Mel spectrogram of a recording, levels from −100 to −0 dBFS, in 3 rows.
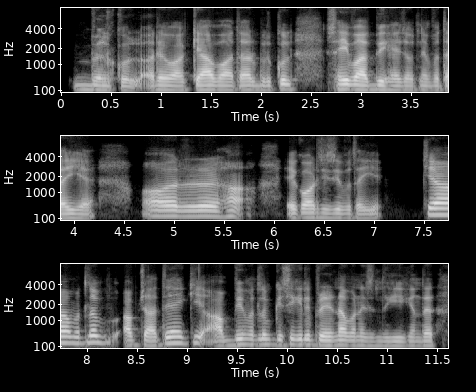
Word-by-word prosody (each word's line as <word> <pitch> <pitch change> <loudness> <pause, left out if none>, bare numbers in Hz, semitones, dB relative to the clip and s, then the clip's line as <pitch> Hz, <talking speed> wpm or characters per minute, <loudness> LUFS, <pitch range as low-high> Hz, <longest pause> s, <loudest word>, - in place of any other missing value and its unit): बिल्कुल, 110 -3 -4
अरे 110 +2 0
वाह! 105 -1 +2
क्या 110 0 +6
बात 105 -1 0
है 110 - +3
और 110 - +2
बिल्कुल 110 +4 -2 0.4
सही 125 0 +6
बात 115 -2 +7
भी 115 0 +1
है 105 0 -2
जो 105 - -4
आपने 105 +1 -7
बताई 105 0 -1
है। 100 -1 -4 0.5
और 150 0 +4 0.5
हाँ, 150 +1 -3 0.3
एक 110 - -1
और 115 0 +3
चीज़ 110 -1 -8
ये - - -2
बताइए 100 -1 -6 0.4
क्या 180 -1 +6
मतलब 185 +2 -3
आप 125 0 +2
चाहते 115 +9 +1
हैं 175 -1 0
कि 175 +2 -4
आप 115 - 0
भी 140 +1 0
मतलब 140 0 -5
किसी 130 +1 -4
के 135 - -1
लिए 135 0 -2
प्रेरणा 125 0 +2
बने 120 -1 -4
ज़िंदगी 110 0 -8
के 115 - -9
अंदर? 110 +1 -3
115 Hz, 205 wpm, -22 LUFS, 110-135 Hz, 0.5 s, बात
